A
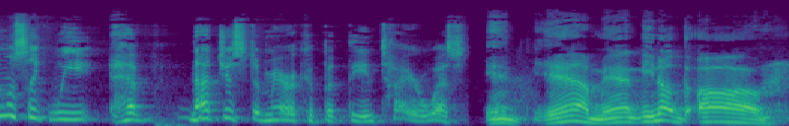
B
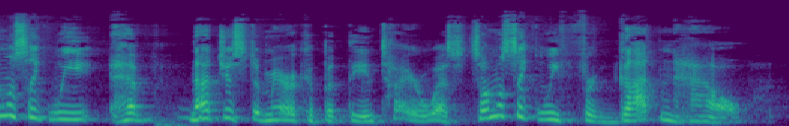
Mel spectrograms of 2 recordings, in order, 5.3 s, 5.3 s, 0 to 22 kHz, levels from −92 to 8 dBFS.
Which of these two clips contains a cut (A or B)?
A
